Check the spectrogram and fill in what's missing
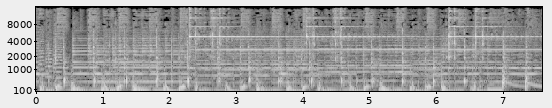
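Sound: bicycle bell ringing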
